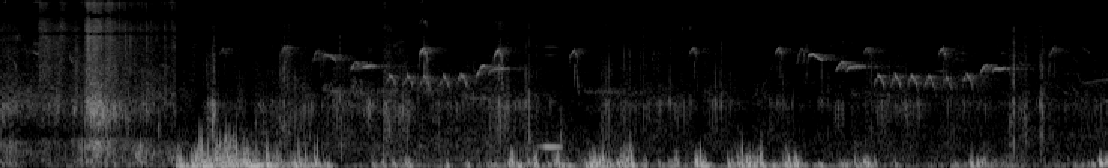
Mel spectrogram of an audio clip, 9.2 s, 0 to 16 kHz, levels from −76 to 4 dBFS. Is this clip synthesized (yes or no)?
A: no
